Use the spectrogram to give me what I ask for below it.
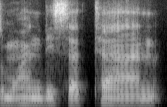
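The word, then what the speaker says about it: مهندسةً: And muhandisa becomes muhandisatan. So the ta marbuta is still there, but we pronounce it and make it ta maftuha in order to link it to the alif and nun.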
